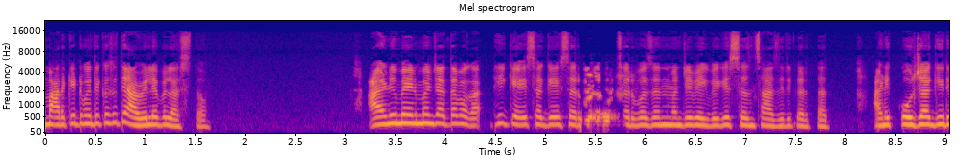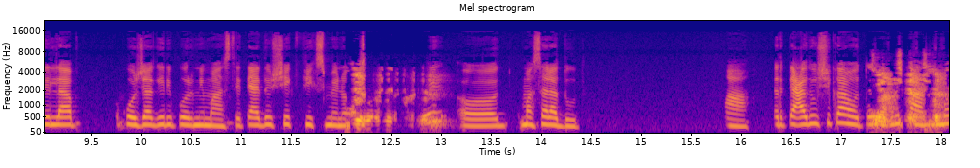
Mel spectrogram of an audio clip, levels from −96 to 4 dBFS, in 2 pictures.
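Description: At 5.38 to 5.78 s, 12.05 to 13.15 s and 17.29 to 18.07 s, the other side's voice leaks through. A second talker is audible at first about 5 dB under the main speech, then level with it, and finally about 5 dB above it. The likely cause is loudspeaker playback that the echo canceller left in the microphone signal. This is an added voice.

The opposite fault, speech suppressed in double talk, happens alongside each leak. At 5.39 to 5.79 s the main talker dips by roughly 10 dB, and at 12.06 to 12.87 s by about 20 dB. The dips are brief, at 17.24 to 17.35 s and from 17.84 s to the end. The likely cause is the canceller ducking both voices during overlap, so the main talker loses level while the other voice comes through.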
